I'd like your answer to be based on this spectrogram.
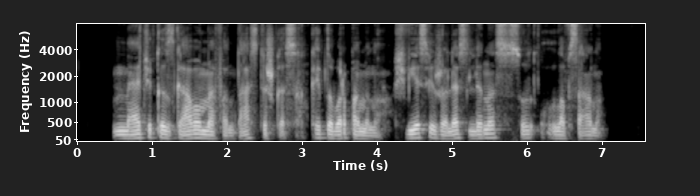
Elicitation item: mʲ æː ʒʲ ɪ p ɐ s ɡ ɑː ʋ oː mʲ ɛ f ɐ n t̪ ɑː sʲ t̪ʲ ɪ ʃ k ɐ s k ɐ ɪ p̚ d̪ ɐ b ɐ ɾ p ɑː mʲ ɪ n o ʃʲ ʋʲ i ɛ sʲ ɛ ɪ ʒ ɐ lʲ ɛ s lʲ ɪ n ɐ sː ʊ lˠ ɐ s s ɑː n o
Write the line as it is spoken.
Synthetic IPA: mʲ æː d͡ʒʲ ɪ k ɐ s ɡ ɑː ʋ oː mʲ ɛ f ɐ n t̪ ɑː sʲ t̪ʲ ɪ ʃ k ɐ s k ɐ ɪ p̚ d̪ ɐ b ɐ ɾ p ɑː mʲ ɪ n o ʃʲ ʋʲ i ɛ sʲ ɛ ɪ ʒ ɐ lʲ ɛ s lʲ ɪ n ɐ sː ʊ lˠ ɐ f s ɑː n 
